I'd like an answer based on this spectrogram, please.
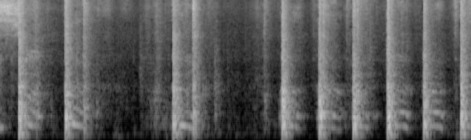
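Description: Repeated sharp smacks of a flat handheld object against a boy's face and body: about ten hits in quick runs with a pause in the middle, each followed by a short falling tone.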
